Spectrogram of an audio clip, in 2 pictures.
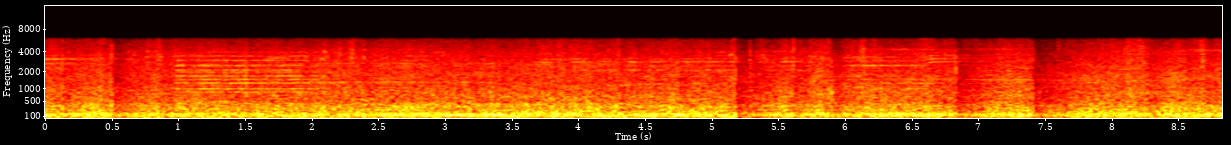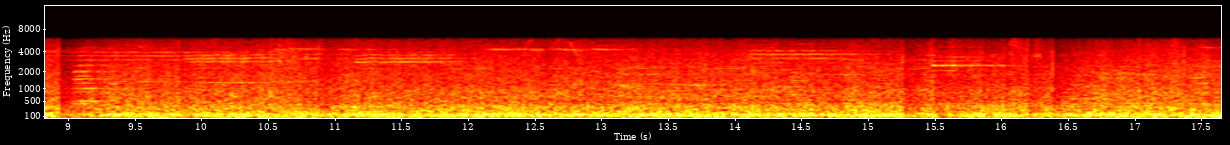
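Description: City street traffic: a steady rumble of motorbike and car engines with frequent short horn toots sounding again and again.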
